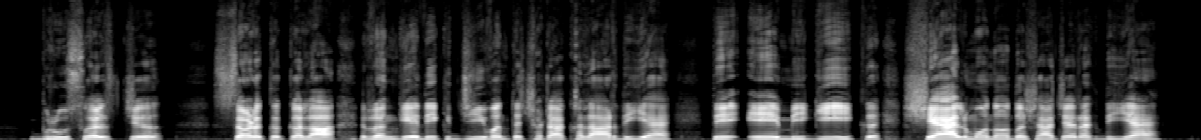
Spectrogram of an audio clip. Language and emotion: Dogri, happy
